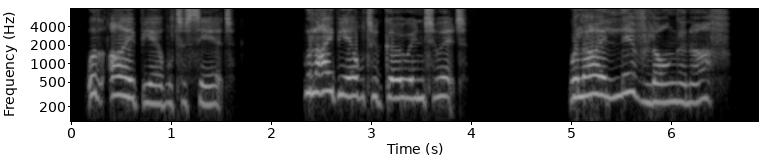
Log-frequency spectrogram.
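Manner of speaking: high, loud, repeated crying out. Colin, holding Mary's hands after hearing what she found, crying out. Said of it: "he cried out".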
